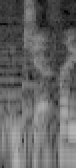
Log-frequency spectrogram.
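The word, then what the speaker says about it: Geoffrey: Jeffrey, but it's spelled Geoffr. Oh my god. Geoff. RY. Jeffrey.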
